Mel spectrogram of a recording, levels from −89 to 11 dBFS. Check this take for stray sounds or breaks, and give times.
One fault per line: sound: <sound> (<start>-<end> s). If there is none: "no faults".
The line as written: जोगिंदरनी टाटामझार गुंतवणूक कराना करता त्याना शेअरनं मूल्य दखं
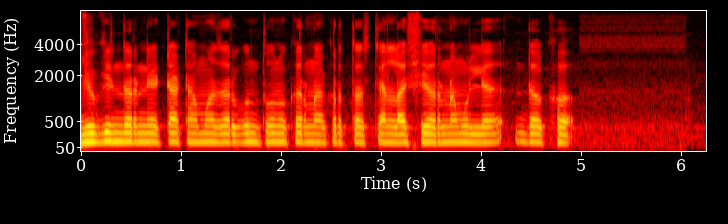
no faults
